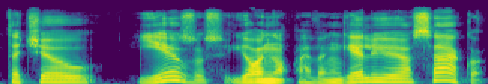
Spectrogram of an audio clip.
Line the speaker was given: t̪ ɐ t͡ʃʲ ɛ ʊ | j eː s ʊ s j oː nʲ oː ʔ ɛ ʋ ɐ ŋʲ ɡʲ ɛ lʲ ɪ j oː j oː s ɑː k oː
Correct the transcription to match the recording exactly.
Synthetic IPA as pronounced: t̪ ɐ t͡ʃʲ ɛ ʊ | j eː z ʊ s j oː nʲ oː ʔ ɛ ʋ ɐ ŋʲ ɡʲ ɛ lʲ ɪ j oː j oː s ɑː k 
